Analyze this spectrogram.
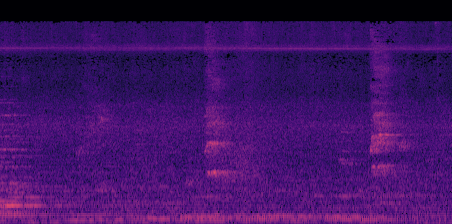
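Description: A man speaks calmly through a loudspeaker in an echoing hall.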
